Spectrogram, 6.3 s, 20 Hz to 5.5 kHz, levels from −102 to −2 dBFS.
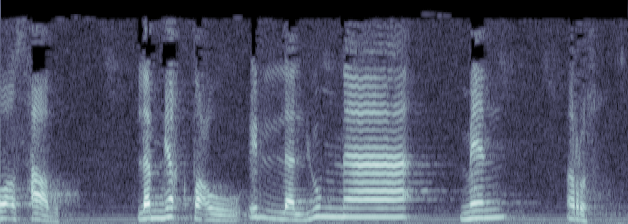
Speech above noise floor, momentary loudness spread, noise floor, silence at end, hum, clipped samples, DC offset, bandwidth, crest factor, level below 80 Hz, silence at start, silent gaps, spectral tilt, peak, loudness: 24 dB; 15 LU; -45 dBFS; 0 s; 50 Hz at -50 dBFS; under 0.1%; under 0.1%; 5.2 kHz; 18 dB; -52 dBFS; 0 s; none; -8.5 dB/octave; -4 dBFS; -21 LUFS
